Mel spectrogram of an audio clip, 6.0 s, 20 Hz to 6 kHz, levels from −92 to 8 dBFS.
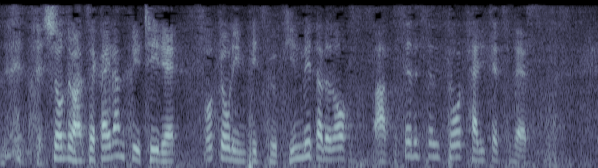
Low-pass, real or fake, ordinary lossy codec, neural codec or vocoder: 5.4 kHz; fake; MP3, 24 kbps; codec, 16 kHz in and 24 kHz out, 0.6 kbps, FocalCodec, streaming, 4096 codes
